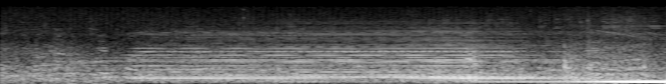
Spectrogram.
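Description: An accordion plays a tune.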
